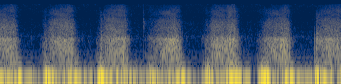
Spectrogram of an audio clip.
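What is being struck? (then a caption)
Synthetic fur microphone windscreen. Fingertips and nails scratch and brush through a fist-sized grey faux fur microphone windscreen held close up. The result is a steady series of soft, rumbly scratching swishes, heavy in the low end, with short quiet gaps between strokes.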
